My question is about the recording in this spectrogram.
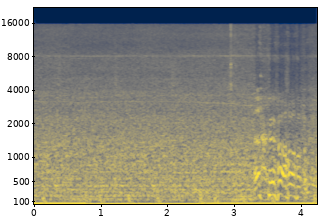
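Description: Steady whir of electric RC aircraft motors and propellers in flight, with a low hum under it. A short laugh comes in near the end.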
